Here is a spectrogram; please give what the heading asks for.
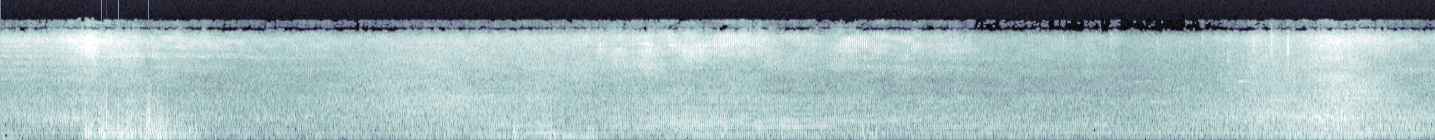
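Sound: city street traffic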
